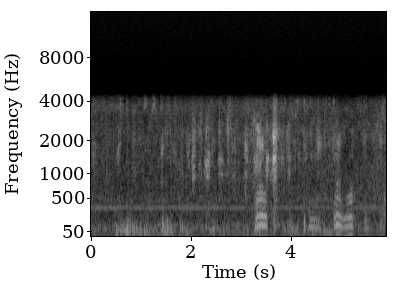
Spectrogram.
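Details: Two dogs fighting, giving harsh, low, rumbling growl-snarls in two strong bursts late on, over a steady lower grumbling, while a person speaks in the background.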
